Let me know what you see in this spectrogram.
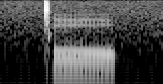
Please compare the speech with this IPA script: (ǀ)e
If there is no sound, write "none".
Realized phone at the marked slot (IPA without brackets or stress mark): ǀ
